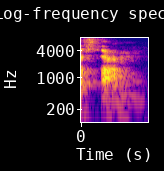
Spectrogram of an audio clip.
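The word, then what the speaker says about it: 三: เลย นะ อย่าง เช่น ภาษา ญี่ปุ่น อ่าน ว่า ซัง ก็ คล้าย ๆ คำ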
